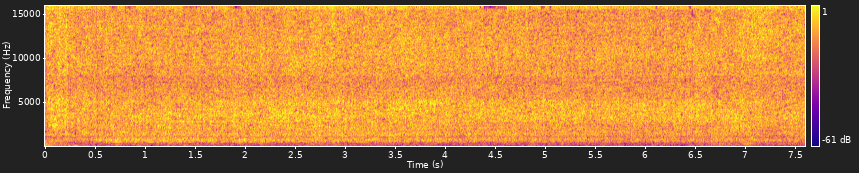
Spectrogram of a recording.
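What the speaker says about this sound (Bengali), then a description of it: "ওই তেলের মধ্যে আমি কেটে রাখা দুটো টমেটো অ্যাড করে দেব।" Chopped tomatoes hit hot oil in a wok, giving a loud, steady, broadband hiss that fills the whole stretch without pause and with no talk over it.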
